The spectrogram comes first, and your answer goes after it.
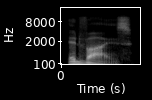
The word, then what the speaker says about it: advise: Next, advice versus advise. The noun advice rhymes with nice, while the verb advise rhymes with size.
